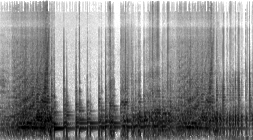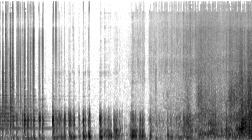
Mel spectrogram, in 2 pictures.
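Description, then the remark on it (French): Scratchy rubbing of a microphone against stretched skin, with a dull low rumble and irregular bursts of friction that thin out and stutter toward the end. No voices. “sur peau tendue.”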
